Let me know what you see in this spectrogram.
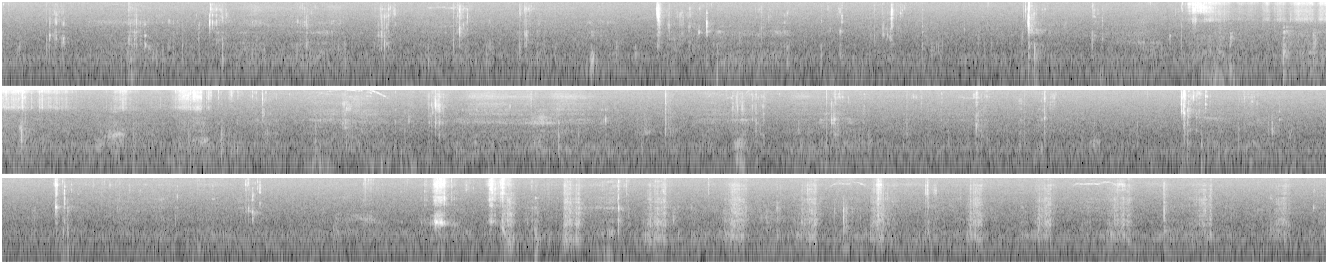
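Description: A person chewing and biting into crunchy Flamin' Hot Cheetos and onion rings, with irregular sharp crunches spaced through the chewing.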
